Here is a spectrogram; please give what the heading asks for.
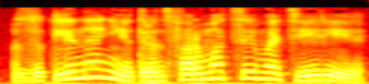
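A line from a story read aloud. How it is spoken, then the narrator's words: Lazy tone. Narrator (Russian): лениво сообщила Инга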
